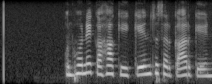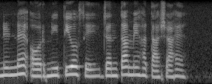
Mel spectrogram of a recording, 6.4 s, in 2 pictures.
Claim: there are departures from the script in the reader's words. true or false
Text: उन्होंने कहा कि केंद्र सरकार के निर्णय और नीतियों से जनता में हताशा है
false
